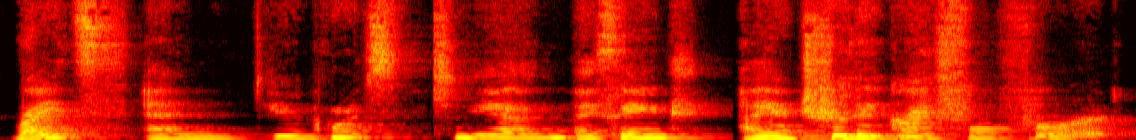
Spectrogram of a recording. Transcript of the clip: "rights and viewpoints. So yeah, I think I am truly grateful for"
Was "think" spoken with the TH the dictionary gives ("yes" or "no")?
yes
